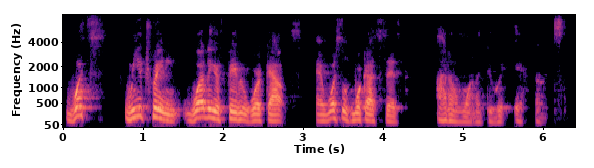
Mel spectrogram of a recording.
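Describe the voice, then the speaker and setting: A man's voice: medium pitch, animated, normal speed, darkish tone. A man hosting a casual interview who asks rambling, enthusiastic questions. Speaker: interview host. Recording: slightly dull, lo-fi audio.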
